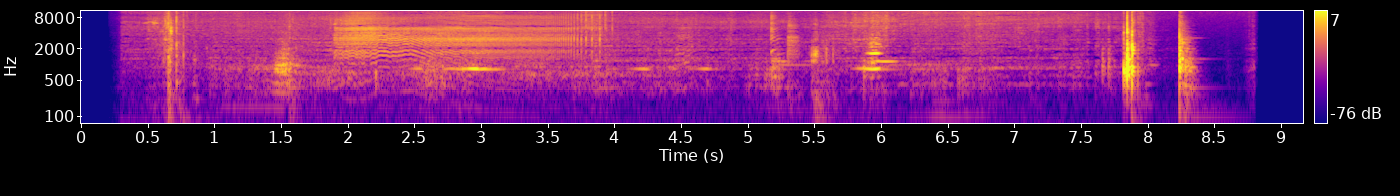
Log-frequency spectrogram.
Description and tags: Wooden door 2
close, closing, door, open, opening, squeaky, wooden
